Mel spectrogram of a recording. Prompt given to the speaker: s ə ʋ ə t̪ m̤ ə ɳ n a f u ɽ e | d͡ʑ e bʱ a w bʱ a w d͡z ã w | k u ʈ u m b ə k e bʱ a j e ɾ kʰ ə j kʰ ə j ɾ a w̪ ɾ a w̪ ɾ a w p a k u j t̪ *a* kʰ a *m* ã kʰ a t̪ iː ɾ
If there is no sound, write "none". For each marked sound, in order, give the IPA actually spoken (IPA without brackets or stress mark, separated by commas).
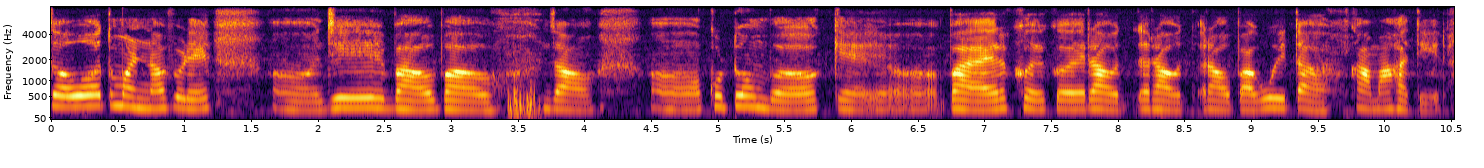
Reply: a, m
